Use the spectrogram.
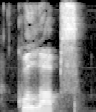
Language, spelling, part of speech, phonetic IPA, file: Ukrainian, колапс, noun, [kɔˈɫaps], Uk-колапс.ogg
- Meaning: collapse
